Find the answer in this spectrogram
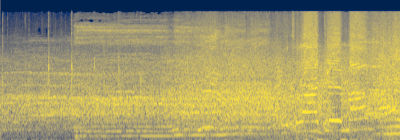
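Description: Arena concert crowd cheering, then a deep sustained bass note from the PA comes in about a second in. From about three seconds a voice over the music joins, with the crowd still cheering and the sound growing louder.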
